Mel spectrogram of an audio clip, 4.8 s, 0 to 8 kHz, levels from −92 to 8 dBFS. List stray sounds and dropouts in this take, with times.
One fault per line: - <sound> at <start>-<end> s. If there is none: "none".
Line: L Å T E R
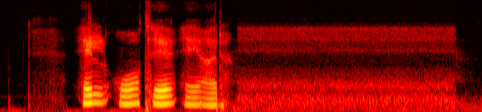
none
